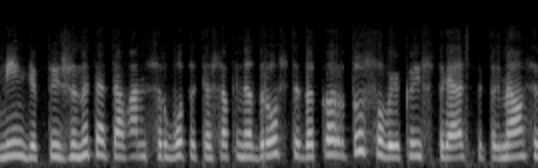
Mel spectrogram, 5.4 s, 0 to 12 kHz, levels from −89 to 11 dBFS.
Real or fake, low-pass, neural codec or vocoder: fake; 7.2 kHz; codec, 16 kHz, 0.8 kbps, ZipCodec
